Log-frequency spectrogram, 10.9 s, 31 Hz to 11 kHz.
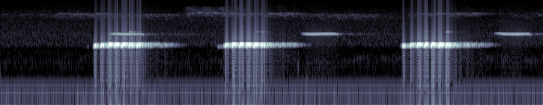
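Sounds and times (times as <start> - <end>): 
Boreal Owl singing a pulsed trill of soft hoots: 1.9 - 3.6, 4.4 - 6.1, 8.0 - 9.9.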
